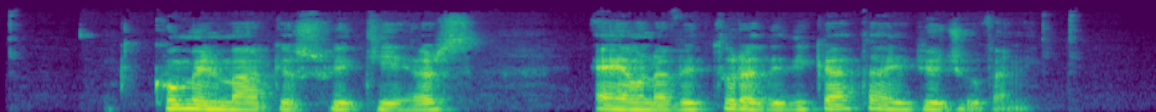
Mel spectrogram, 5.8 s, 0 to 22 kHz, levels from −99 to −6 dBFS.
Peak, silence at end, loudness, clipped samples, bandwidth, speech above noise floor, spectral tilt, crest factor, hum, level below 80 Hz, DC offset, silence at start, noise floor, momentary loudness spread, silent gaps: -2 dBFS; 0.65 s; -19 LUFS; under 0.1%; 13.5 kHz; 39 dB; -6 dB/octave; 18 dB; none; -56 dBFS; under 0.1%; 0.6 s; -58 dBFS; 16 LU; none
